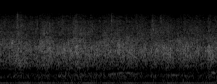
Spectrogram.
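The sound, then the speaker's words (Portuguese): Applause during a church service, a faint, even patter of many hands clapping that stays level from start to finish. “Aplauda ele, ele está aqui.”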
